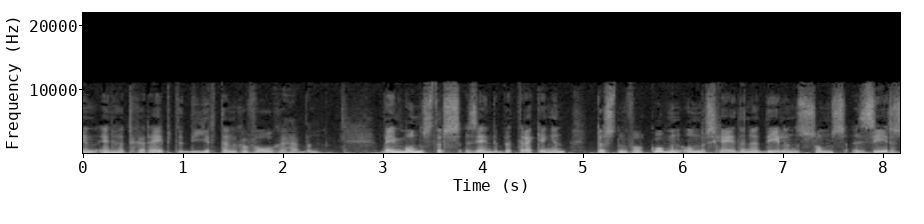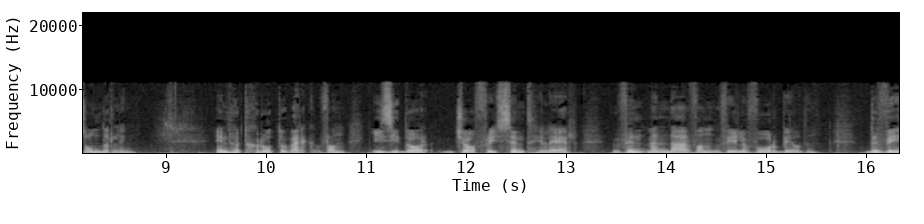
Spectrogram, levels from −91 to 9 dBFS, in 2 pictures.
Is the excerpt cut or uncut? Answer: uncut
